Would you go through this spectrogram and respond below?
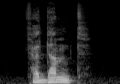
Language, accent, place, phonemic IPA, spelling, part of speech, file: German, Germany, Berlin, /fɛɐ̯.ˈdamt/, verdammt, verb / adjective / interjection, De-verdammt.ogg
- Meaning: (verb) past participle of verdammen; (adjective) damned; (interjection) damn; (verb) inflection of verdammen: 1. third-person singular present 2. second-person plural present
